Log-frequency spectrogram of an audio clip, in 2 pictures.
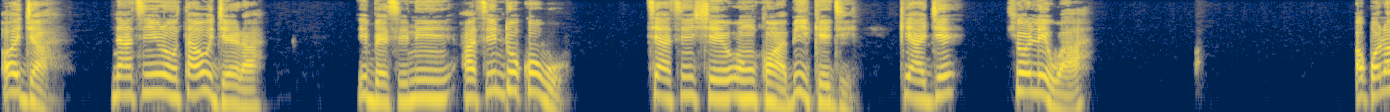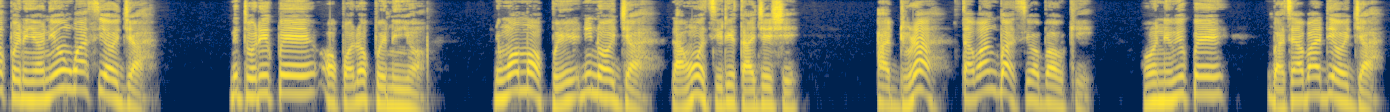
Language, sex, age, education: Yoruba, male, 15-29, tertiary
